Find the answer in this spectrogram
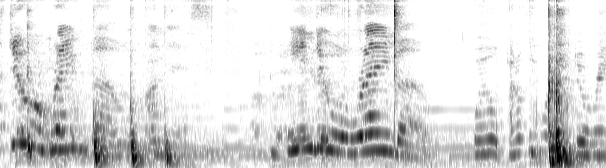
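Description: A television playing in the background: music with voices talking, one of them a child's high voice. A few sharp knocks come through, the loudest about five and a half seconds in.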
